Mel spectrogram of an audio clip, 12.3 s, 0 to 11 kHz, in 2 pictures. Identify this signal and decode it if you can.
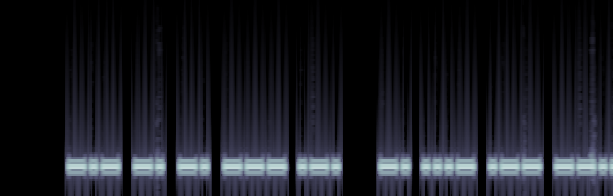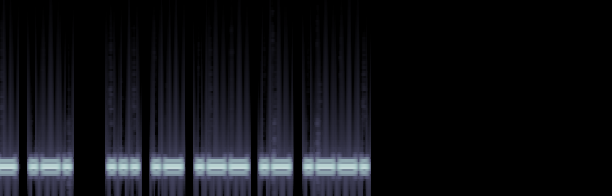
Morse code, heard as a keyed tone, hand-sent with a paddle, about 21 wpm, 510 Hz. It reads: KNNOR NVWQR SAWAP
